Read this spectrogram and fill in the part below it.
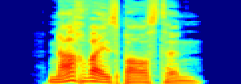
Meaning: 1. superlative degree of nachweisbar 2. inflection of nachweisbar: strong genitive masculine/neuter singular superlative degree
- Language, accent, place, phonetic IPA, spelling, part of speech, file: German, Germany, Berlin, [ˈnaːxvaɪ̯sˌbaːɐ̯stn̩], nachweisbarsten, adjective, De-nachweisbarsten.ogg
